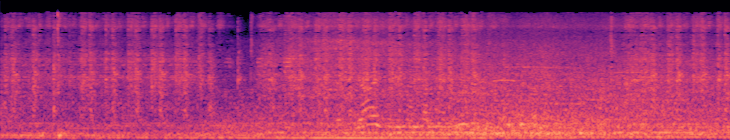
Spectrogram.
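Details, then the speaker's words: Stalled motorcycle brought to shop, oil changed, carburettor refitted, first start attempt with a small test wire to a big battery: slow, uneven cranking that struggles before catching into a rough idle; cranking weak. "hindi kaya yan, malambot."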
